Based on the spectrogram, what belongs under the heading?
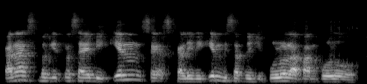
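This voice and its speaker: A man's voice: on the high side, fast. A man giving a casual motivational webinar talk as a coach, chatty and full of fillers and restarts. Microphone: video call.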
